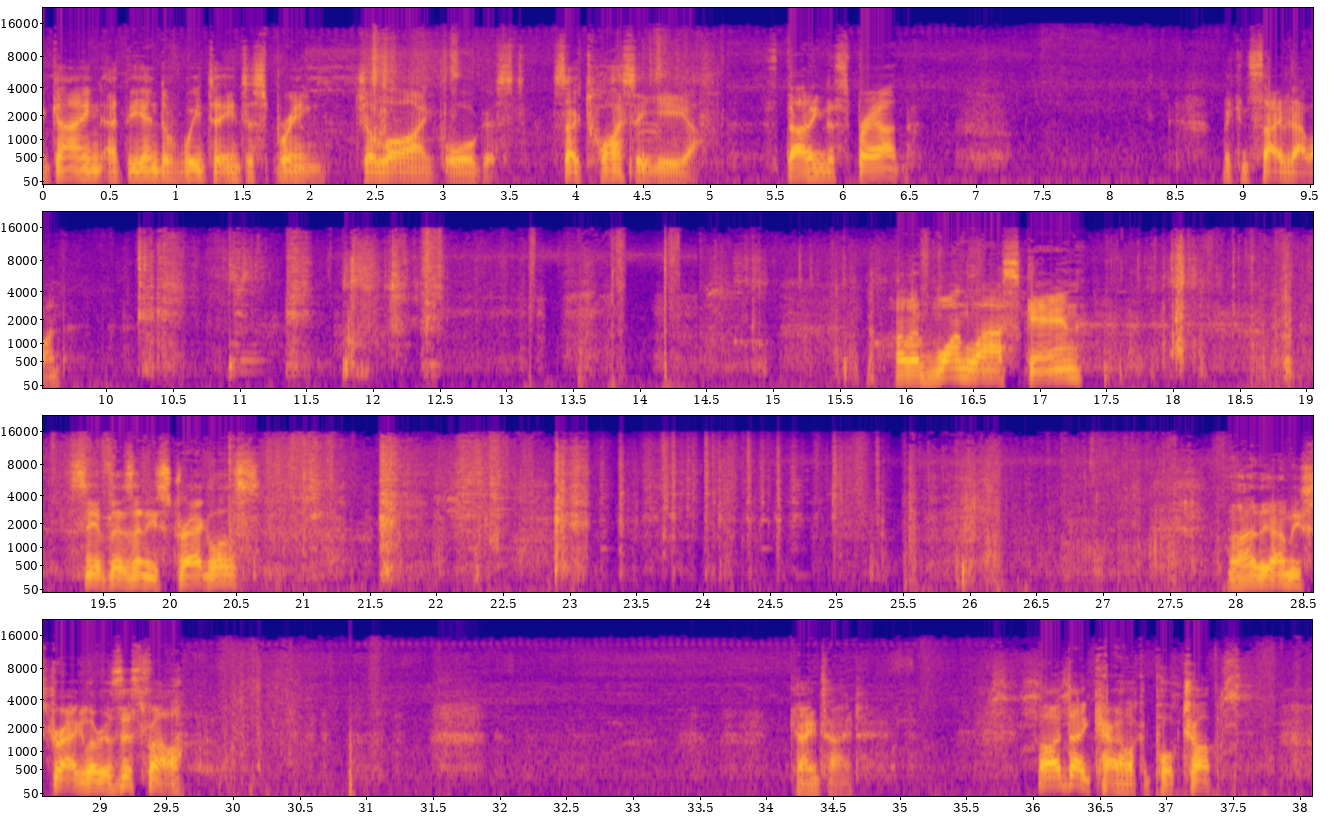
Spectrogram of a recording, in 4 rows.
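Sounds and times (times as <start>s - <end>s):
shuffling steps: 9.9s - 28.4s, 29.5s - 31.4s
hands rummaging through soil: 10.0s - 28.2s
metal bowl clanks: 10.2s - 12.6s, 20.4s - 25.5s
potatoes knocking in steel bowl: 10.2s - 12.6s.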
